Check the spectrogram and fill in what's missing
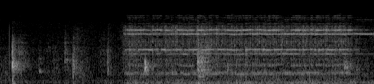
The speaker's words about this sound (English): I think your phone is ringing.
